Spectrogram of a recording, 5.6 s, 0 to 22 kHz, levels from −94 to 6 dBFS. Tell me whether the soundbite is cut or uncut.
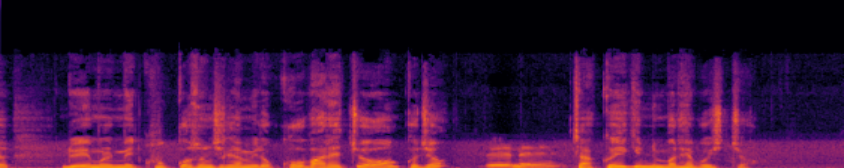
uncut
